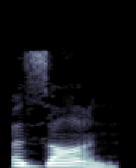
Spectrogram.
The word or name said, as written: azzan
